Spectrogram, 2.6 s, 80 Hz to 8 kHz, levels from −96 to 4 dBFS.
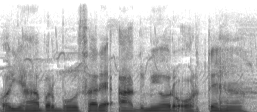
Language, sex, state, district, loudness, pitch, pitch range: Hindi, male, Jharkhand, Palamu, -18 LUFS, 105 Hz, 100-110 Hz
